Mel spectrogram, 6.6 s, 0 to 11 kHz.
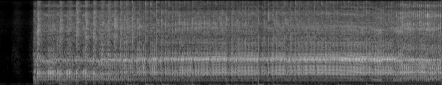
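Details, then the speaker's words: Homelite C51 chainsaw just after starting: screams at high, slightly unsteady revs with thin hard edge, running slightly lean; fuel suspected draining back from carburetor, pump body seal found damp. "Did you hear how I initially started it? It just started to run a tiny bit lean, indicating to me that the fuel was already kind of traveling back away from the carburetor"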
